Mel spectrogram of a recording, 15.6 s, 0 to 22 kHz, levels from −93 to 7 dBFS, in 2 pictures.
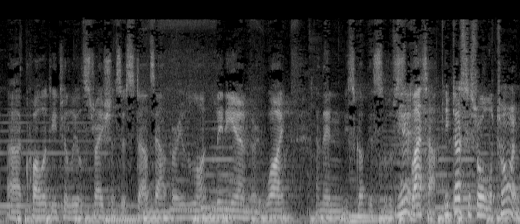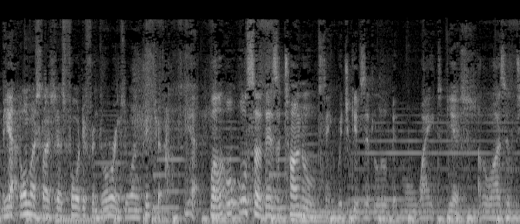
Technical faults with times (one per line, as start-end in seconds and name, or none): none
